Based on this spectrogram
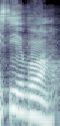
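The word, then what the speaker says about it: save: आगे लिखा एस ए वी ई, तो देखिए एस से पढ़ेंगे 100, ए से पढ़ेंगे ए की मात्रा, और वी से व लास्ट में ही रहेगा तो उसे नहीं पढ़ेंगे।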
